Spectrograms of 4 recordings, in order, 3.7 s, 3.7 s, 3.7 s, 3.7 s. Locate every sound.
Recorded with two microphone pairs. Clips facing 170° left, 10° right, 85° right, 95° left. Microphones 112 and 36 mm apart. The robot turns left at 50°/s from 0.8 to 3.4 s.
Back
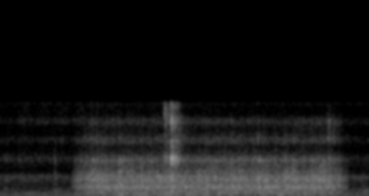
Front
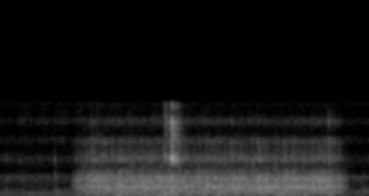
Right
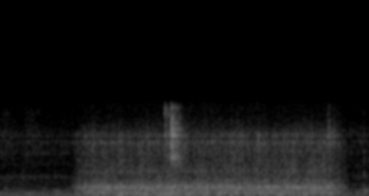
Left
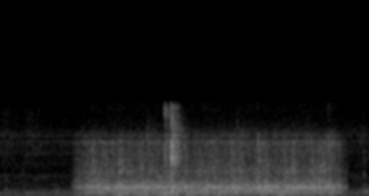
1.6 s a microwave: 60° left, 0.9 m; by 1.8 s 50° left, 0.9 m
